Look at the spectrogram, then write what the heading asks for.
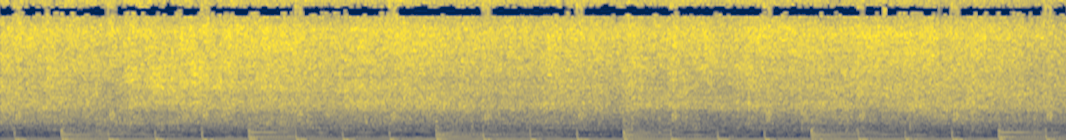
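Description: Chicken wings with onions and tomatoes sizzling in a wok as they are stirred and render their fat. This runs under background music with a steady beat.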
